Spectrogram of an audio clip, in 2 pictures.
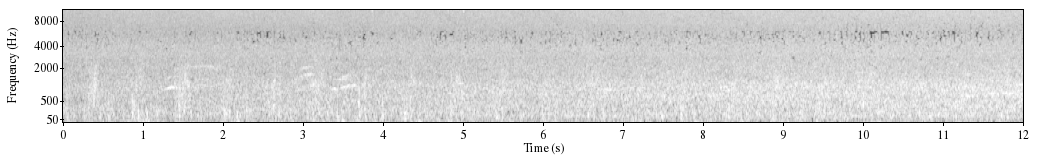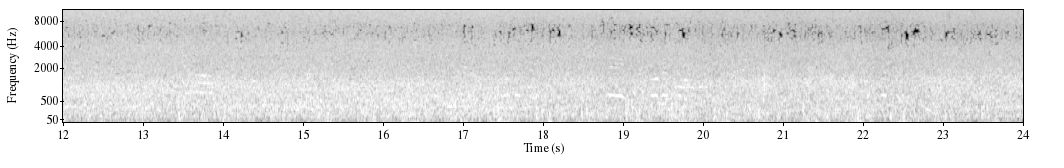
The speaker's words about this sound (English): Just gonna pass by a river here, once under the road, with some guys swimming and stuff.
